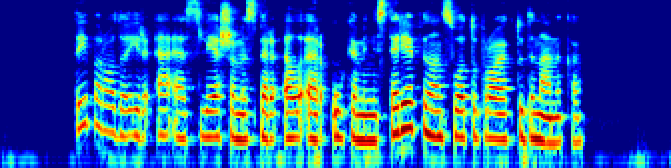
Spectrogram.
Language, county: Lithuanian, Vilnius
